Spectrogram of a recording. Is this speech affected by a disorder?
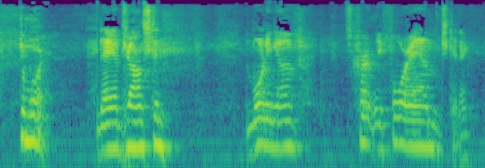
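No.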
